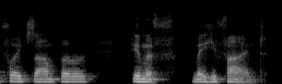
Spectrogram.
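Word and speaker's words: gmm.f: this, like, for example, gimif, may he find, or probably gimaf actually in pronunciation. It's spelled G-M-M-F in the hieroglyphs. But yeah, something like gimaf must have been the pronunciation.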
